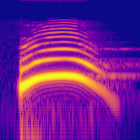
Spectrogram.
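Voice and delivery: very high, loud "woo"; whooped exclamation. Real, not acted. Preacher asking where the church's passion is, loud whoop.

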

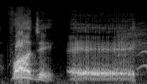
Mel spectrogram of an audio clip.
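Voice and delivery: loud mock catchphrase holler; retold fan call. Stranger in a car hailing Henry Winkler in Italy, hollering. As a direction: call out to a TV idol, imitating an excited fan. Driver calls out to the Fonz.

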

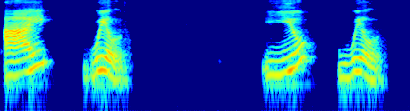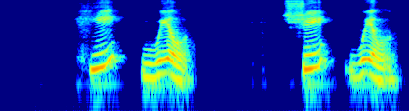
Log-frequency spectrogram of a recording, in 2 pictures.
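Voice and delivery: pronoun and "will" as two separate words, pause between; long form. Shown as a demonstration. Teacher models long forms for students, two separate words. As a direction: say each full form, "will" apart and falling. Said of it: "en forma larga yo digo".

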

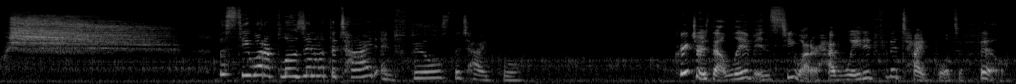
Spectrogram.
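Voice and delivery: put-on gentle storybook reading for kids; reading to children. Librarian reading a tide pool book to children, gentle storytime voice. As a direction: read the book aloud to little ones.

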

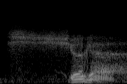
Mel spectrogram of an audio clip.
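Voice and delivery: very low, soft swaggering purr. Shown as a demonstration. Pastor wishing couples such love, with swagger. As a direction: drop deep and draw it out with swag. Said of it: "some kind of swag to it".

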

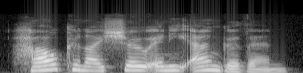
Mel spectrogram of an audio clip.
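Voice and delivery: loud, commanding royal fury; angry king. Acted. King vowing vengeance for Louise, loud and furious. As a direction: thunder out threats of revenge.

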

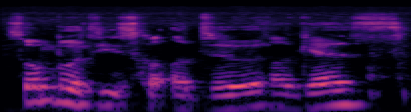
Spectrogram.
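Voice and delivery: badly faked Liverpudlian; mock Liverpool accent.

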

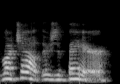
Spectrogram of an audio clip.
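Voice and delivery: high, urgent warning cry; shouted warning. A narrator's reading. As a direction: alert your brother to danger. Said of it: "he shouted".

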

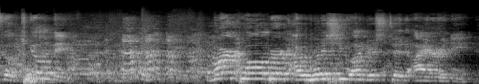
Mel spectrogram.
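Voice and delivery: ordinary talk, nothing marked

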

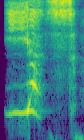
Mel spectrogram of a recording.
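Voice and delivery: high, bursting little yes; excited cheer. Acted. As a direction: cheer like you just won. Child cheering at news.

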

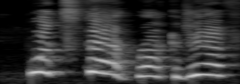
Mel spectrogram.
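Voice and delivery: hammed-up high imitation of a friend; imitating Margie. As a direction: squeak it out like a friend teasing. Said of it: "said Margie T V would say".

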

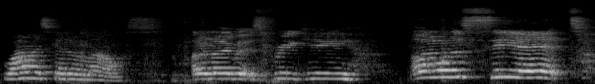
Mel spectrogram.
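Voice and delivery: ordinary talk

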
